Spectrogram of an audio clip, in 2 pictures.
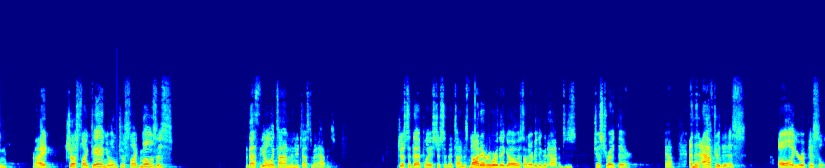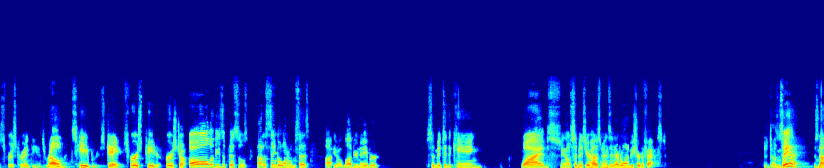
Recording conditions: large echoing room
